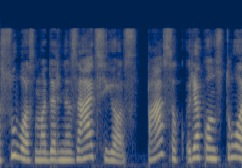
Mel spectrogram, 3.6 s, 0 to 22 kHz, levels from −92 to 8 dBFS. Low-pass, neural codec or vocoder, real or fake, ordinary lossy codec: 10.8 kHz; autoencoder, 48 kHz, 128 numbers a frame, DAC-VAE, trained on Japanese speech; fake; AAC, 48 kbps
